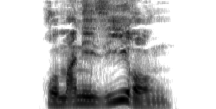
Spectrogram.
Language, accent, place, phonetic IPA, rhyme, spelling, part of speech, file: German, Germany, Berlin, [ʁomaniˈziːʁʊŋ], -iːʁʊŋ, Romanisierung, noun, De-Romanisierung.ogg
- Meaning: 1. romanisation (Putting text into the Latin (Roman) alphabet) 2. the act or process of making something Roman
